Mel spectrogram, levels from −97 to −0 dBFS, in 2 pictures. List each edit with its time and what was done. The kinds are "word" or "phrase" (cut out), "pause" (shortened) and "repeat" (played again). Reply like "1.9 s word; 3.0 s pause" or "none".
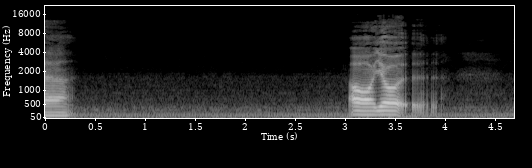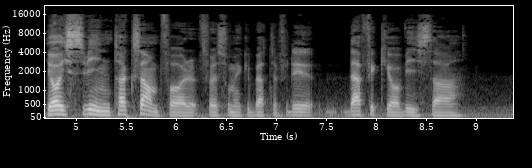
none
